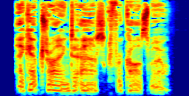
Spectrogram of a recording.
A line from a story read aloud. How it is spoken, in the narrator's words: she rasps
